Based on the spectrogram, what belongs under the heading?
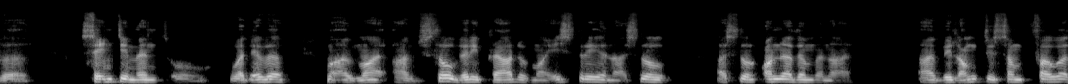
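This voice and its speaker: Fairly low in pitch and free of room sound, the voice comes from an older South African man, an air force veteran guesting on an interview. He reminisces easily and at length, chuckling and starting over often.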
